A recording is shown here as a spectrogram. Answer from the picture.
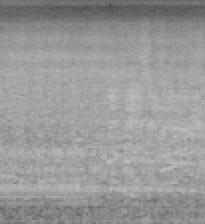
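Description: Steady low engine hum with road and tyre noise from a motor vehicle moving alongside a bicycle race peloton.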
